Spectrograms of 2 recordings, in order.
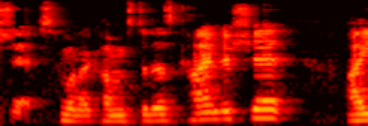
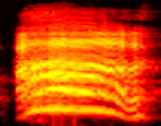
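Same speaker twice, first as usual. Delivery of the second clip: much louder hammed-up scream of pain; obnoxious scream; 8 semitones higher, 17 dB louder than usual. Reader screaming for the boy in pain. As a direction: let out a fake agony shriek. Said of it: "This fucking obnoxious scream".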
